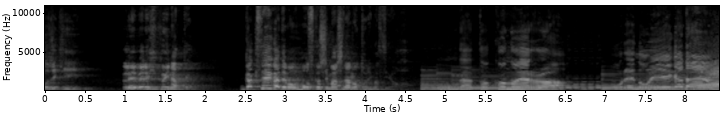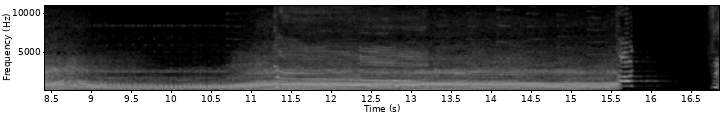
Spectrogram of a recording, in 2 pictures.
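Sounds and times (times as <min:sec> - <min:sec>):
speech: 0:00.0 - 0:09.1
chainsaw roaring and revving: 0:07.8 - 0:15.6.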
